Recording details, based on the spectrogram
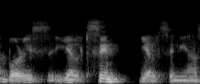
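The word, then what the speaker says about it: Ельцин: आता है Boris यल्टसिन Yeltsin यहां स्पेलिंग की तो इसी प्रॉब्लम है इट्स नॉट यल्सिन इट्स यलसिन ठीक है बोरिस यलसिन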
